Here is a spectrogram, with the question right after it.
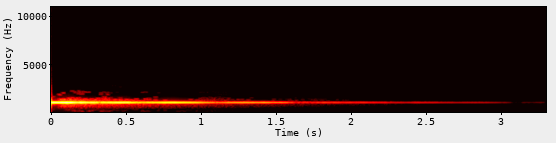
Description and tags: Sonar ping (sine wave)
A self-made sonar ping sound I have made using a very primitive synth and some additional effects.
recorded/mixed/created by
Patrick-Raul Babinsky
Do not forget to credit :)
ping, sonar, submarine, underwater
